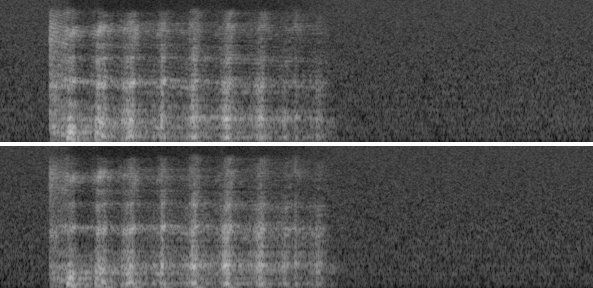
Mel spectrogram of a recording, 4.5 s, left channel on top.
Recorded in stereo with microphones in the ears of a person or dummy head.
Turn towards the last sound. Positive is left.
turn(degrees=-35)  # may be behind; listen again after turning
